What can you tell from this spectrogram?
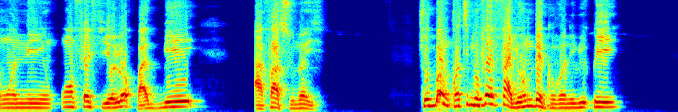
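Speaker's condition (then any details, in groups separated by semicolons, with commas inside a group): No condition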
